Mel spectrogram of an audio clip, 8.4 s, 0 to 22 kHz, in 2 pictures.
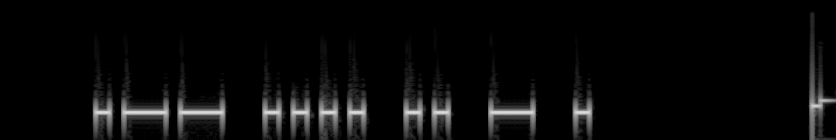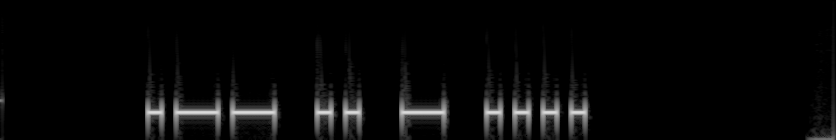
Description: Morse code, heard as a keyed tone, about 17 wpm, 700 Hz. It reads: WHITE WITH
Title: Sets of 2 Words - New Word Drill - 17wpm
